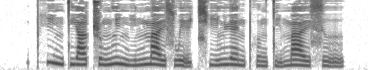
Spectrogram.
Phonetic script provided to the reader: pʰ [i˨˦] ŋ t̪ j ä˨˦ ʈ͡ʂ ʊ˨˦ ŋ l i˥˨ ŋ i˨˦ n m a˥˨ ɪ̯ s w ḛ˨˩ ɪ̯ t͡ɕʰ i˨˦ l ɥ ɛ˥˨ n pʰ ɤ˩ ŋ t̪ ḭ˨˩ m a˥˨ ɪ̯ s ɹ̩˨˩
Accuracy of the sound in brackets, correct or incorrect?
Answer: incorrect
